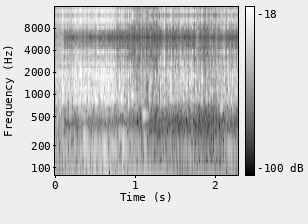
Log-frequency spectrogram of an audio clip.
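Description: Faint water sounds from a stand-up paddleboard being paddled: paddle strokes in the water and water lapping at the board.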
